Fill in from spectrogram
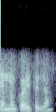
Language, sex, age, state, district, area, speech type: Odia, male, 18-30, Odisha, Subarnapur, urban, conversation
